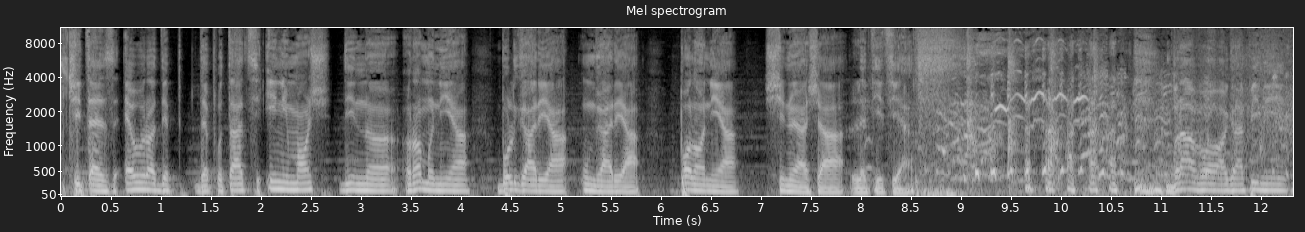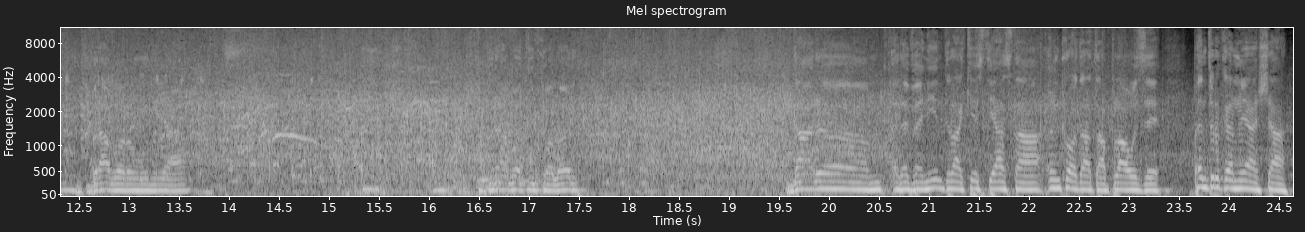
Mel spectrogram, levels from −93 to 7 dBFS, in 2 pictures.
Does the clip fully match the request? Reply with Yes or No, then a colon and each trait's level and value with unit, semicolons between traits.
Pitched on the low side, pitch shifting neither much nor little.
Yes: low, 120 Hz; average, 3.7 semitones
